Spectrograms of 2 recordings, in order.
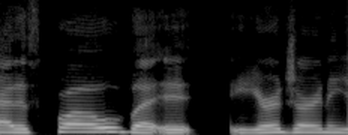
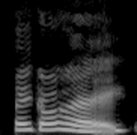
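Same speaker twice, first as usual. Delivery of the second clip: excited greeting; 9 semitones higher, 4 dB louder than usual. Acted. Reading listener letter greeting.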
